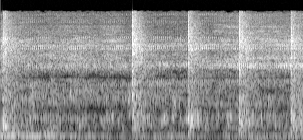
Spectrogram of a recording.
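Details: Tullu water pump that had run without lifting water or building pressure, primed with water and rechecked: an even motor hum with steady rushing water and soft periodic thumps; it now builds good pressure.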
